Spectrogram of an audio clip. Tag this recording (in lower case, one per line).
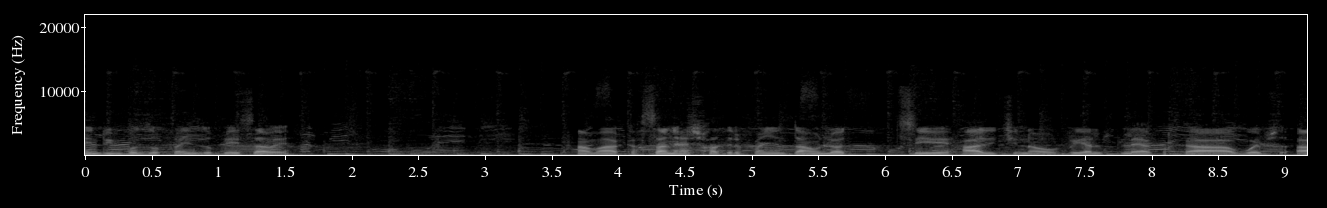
speech
music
